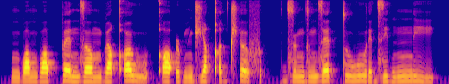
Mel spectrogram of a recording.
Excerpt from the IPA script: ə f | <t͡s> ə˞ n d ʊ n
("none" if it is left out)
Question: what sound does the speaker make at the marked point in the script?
d͡z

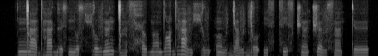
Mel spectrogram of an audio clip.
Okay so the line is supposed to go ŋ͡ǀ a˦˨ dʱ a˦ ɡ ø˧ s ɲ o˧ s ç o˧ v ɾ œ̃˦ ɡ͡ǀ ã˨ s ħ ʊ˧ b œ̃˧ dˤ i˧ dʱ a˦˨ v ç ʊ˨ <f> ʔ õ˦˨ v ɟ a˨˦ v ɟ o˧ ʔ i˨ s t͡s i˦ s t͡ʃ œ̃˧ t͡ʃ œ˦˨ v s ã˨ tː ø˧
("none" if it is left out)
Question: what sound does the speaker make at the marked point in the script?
v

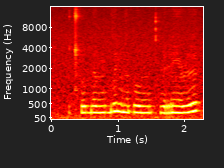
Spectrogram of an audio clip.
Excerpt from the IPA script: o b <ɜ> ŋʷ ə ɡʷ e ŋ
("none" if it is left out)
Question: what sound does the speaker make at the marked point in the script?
ɜ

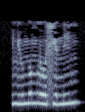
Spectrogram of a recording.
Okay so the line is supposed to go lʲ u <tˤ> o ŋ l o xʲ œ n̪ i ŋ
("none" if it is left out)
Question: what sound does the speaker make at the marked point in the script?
n̪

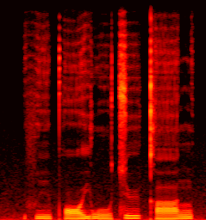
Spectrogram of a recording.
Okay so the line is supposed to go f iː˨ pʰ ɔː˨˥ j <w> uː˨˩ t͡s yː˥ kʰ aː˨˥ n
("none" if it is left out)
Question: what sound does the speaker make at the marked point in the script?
w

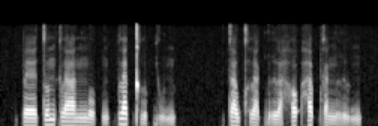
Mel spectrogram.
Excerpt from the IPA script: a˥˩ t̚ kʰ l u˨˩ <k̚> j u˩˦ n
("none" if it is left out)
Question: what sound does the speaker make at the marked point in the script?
k̚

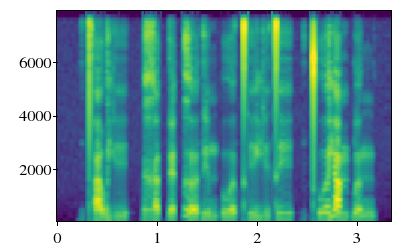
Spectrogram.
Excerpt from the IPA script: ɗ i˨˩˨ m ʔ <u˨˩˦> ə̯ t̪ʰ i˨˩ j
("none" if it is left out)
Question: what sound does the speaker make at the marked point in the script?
u˨˩˦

